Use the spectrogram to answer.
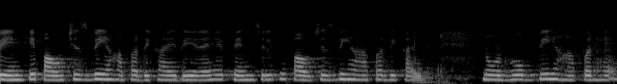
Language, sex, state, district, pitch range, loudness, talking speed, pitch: Hindi, female, Maharashtra, Chandrapur, 205-225 Hz, -33 LUFS, 250 wpm, 215 Hz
